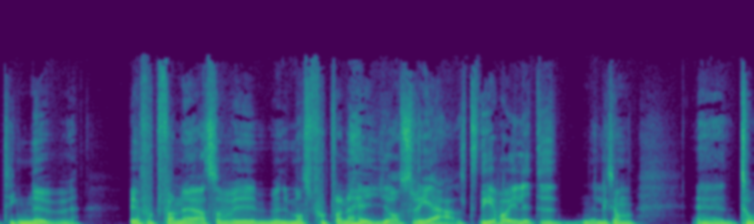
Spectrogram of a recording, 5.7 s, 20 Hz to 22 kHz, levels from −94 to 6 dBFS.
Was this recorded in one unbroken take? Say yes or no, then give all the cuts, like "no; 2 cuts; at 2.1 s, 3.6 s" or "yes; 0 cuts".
yes; 0 cuts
